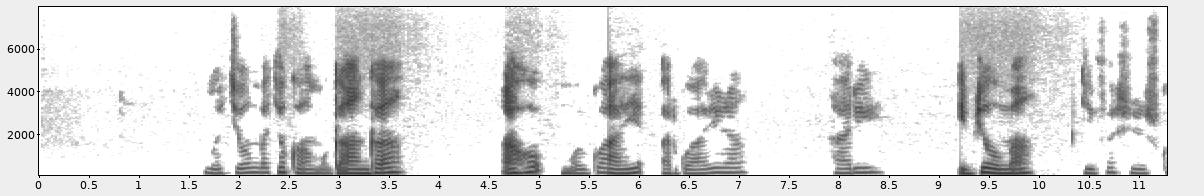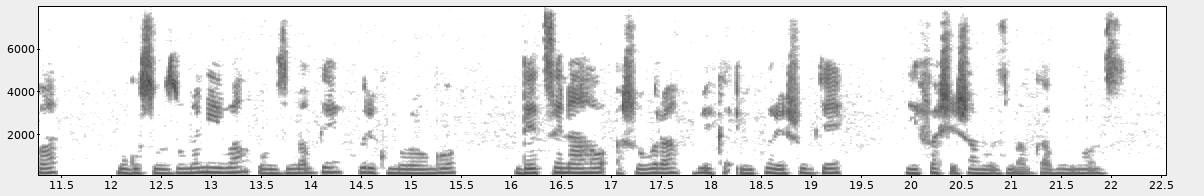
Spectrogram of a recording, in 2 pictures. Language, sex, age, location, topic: Kinyarwanda, female, 18-24, Kigali, health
